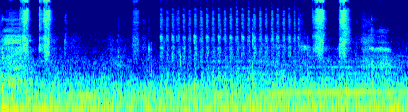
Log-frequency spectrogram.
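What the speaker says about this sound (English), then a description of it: "So you can basically just, using friction, erase what you wrote." A Pilot FriXion highlighter's rubber tip rubs back and forth over paper to erase its ink, giving soft, close scratchy strokes that speed into a quick rhythmic series midway, with no talking.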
